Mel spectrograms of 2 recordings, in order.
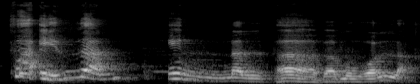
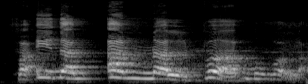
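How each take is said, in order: First: The word after idzan begins with an i vowel. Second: The word after idzan begins with an a vowel. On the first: "boleh di kasrah" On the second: "boleh di fathah"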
